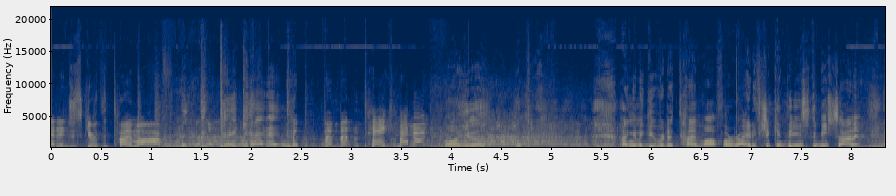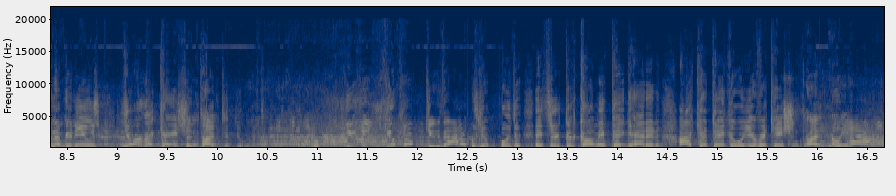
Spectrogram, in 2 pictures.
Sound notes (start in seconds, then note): 1.0 audience laughs; 10.2 audience laughs; 13.2 stammers; 16.0 audience laughs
